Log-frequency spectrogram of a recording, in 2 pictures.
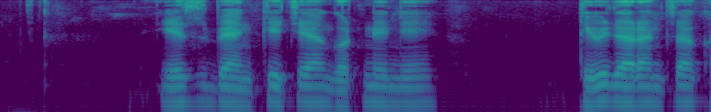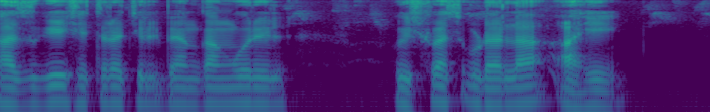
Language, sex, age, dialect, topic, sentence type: Marathi, male, 60-100, Northern Konkan, banking, statement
